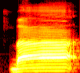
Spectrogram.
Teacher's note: बा दोनों होठों के तर्ज हिस्से से अदा होता है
